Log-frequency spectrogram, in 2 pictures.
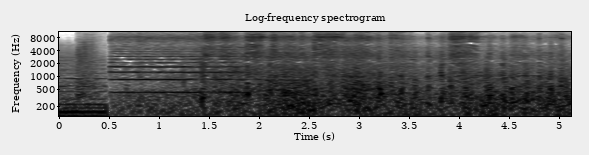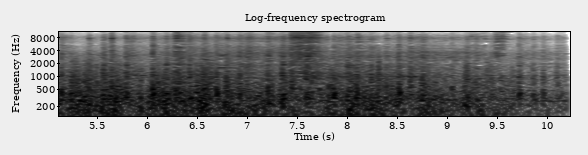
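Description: Diesel-hauled passenger train passing at speed. The locomotive's horn sounds for about a second near the start, then the train runs by with a loud, steady rush of wheels on the rails that fades near the end.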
